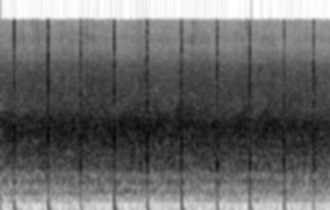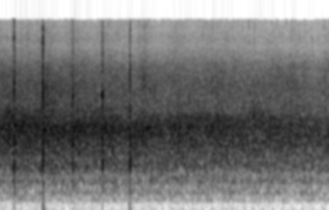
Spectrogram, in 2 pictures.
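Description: An audience applauds steadily for several seconds to thank the student ambassadors for their work, a dense wash of clapping with a few sharp, evenly spaced claps standing out on top before they drop away near the end.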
